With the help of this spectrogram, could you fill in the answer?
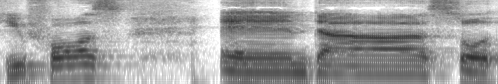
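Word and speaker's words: G4S: G 4S but they it's pronounced G-Force and uh so it's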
